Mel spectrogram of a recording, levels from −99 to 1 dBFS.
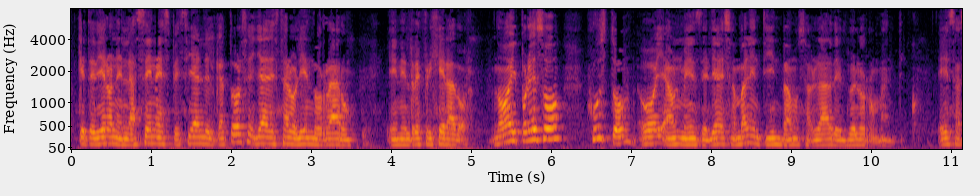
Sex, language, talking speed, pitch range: male, Spanish, 205 wpm, 110-145 Hz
